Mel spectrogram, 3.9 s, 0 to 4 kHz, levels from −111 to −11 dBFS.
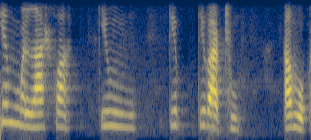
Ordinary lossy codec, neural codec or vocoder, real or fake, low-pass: Opus, 64 kbps; codec, 16 kHz, 1 kbps, FunCodec, trained on LibriTTS, 50 frames a second; fake; 3.6 kHz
